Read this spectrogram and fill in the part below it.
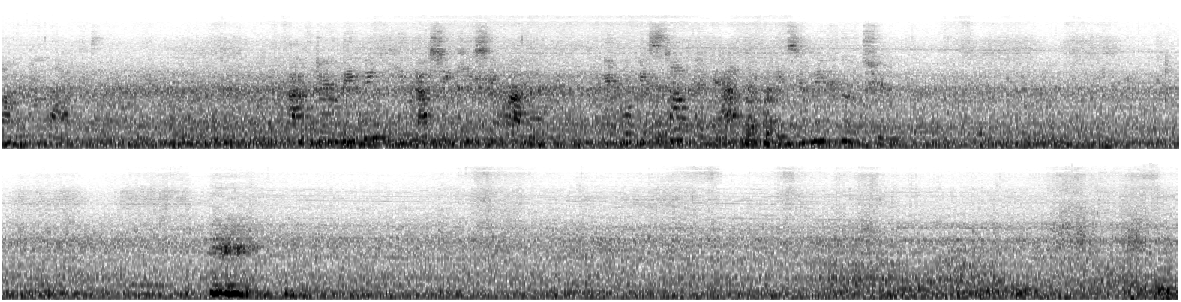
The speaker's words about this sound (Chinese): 但我在大阪刚下机往市区转移的路上还是非常怀疑的。我有录下一段列车上的声音，大家不妨可以来感受一下。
